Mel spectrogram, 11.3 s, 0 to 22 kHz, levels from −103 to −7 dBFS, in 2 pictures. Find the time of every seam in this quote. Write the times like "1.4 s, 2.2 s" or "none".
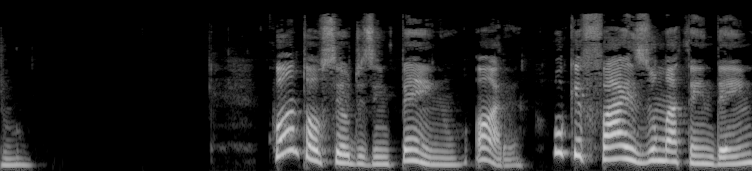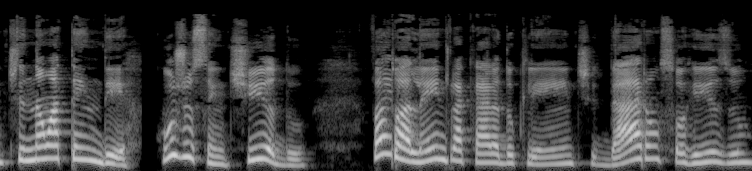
4.0 s, 5.8 s, 6.7 s, 8.6 s, 9.0 s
